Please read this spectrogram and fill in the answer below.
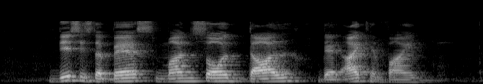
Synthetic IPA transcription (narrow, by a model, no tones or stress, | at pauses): disisdəbɛstmãnsɔdaldɛtajkʰɛ̃nfãj̃n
